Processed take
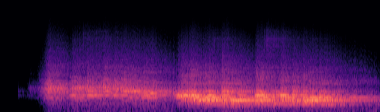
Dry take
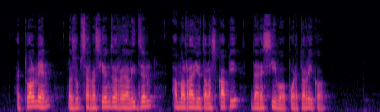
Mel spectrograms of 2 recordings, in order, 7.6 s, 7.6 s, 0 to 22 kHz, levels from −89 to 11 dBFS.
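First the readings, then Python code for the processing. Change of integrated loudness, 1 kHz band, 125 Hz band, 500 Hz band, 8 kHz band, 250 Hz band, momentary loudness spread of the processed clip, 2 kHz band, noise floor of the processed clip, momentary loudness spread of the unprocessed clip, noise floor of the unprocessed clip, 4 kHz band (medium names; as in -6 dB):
+4.5 dB, +2.0 dB, -17.0 dB, +5.0 dB, under -15 dB, +9.0 dB, 14 LU, -2.5 dB, -79 dBFS, 13 LU, -73 dBFS, no reading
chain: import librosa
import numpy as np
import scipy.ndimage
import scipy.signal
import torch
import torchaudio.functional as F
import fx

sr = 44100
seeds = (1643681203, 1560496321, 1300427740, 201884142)

p1 = fx.chord_vocoder(x, sr, chord='major triad', root=52)
p2 = np.clip(p1, -10.0 ** (-26.5 / 20.0), 10.0 ** (-26.5 / 20.0))
p3 = fx.peak_eq(p2, sr, hz=480.0, db=6.5, octaves=1.2)
p4 = fx.rider(p3, sr, range_db=10, speed_s=0.5)
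p5 = fx.filter_sweep_highpass(p4, sr, from_hz=780.0, to_hz=300.0, start_s=2.41, end_s=4.24, q=6.9)
p6 = fx.level_steps(p5, sr, step_db=10)
p7 = fx.high_shelf(p6, sr, hz=4100.0, db=-8.5)
p8 = fx.rev_schroeder(p7, sr, rt60_s=2.8, comb_ms=26, drr_db=-5.0)
p9 = fx.backlash(p8, sr, play_db=-37.5)
p10 = p9 + fx.echo_single(p9, sr, ms=946, db=-22.0, dry=0)
y = fx.attack_slew(p10, sr, db_per_s=140.0)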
